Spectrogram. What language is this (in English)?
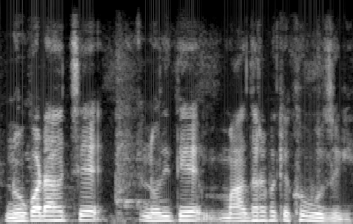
Bangla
